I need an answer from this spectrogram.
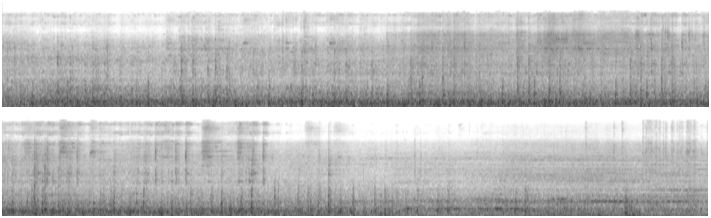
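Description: Electric passenger trains rolling through station points and over rail joints, wheels clacking steadily under a dense rumble. After about twenty seconds a steady whine joins in as an electric locomotive comes through the points.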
